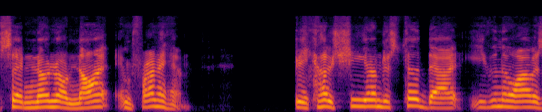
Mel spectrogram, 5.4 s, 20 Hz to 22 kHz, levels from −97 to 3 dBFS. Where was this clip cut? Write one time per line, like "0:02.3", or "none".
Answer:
none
